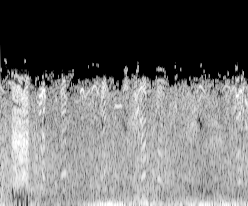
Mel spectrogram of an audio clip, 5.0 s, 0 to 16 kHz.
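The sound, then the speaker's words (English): Harsh honking and croaking calls of seven-month-old black-footed albatross chicks, several overlapping cries repeating steadily over a few seconds. “These 7-month-old black-footed albatross chicks have recently been abandoned by their parents, and now, driven by hunger, it's their time to get airborne.”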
